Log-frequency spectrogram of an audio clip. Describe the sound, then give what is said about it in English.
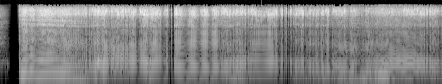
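A long, loud, buzzy fart sound, sputtering on for several seconds with a couple of brief breaks and changes in pitch, with no talking over it. “Yeti is literally farting. You think he's making that noise with his mouth? He's not.”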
